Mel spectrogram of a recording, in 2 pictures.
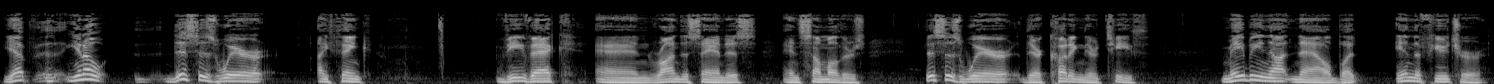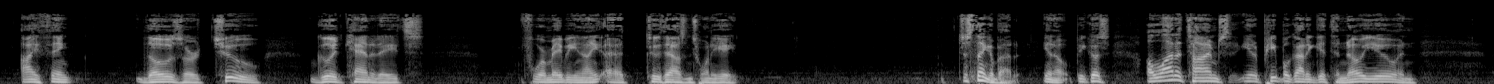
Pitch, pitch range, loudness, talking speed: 115 Hz, 95-135 Hz, -20 LUFS, 120 wpm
